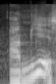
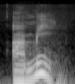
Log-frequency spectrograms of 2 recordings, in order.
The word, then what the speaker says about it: amies: pues en este caso también diría se diría como amies, ¿cierto? Pero no va a ser así en francés porque acabamos de ver que en francés la e es sentir al final no se pronuncian. Entonces, si la e es al final sentirde no se lee, esta palabra sería a mí, la misma pronunciación que la palabra anterior.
